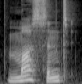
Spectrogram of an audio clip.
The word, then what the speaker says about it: mustn't: The contraction mustn't is written with a letter T, but the T is not pronounced. So listen again. Mustn't. There's no T there. It's not mustn't. It's mustn't.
